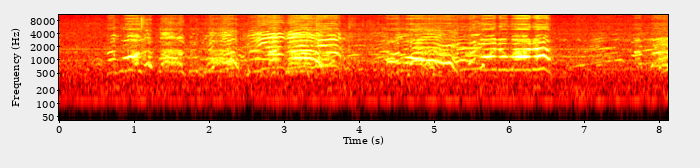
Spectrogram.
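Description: Several shouting voices calling out across a lacrosse field during play, high-pitched and unclear, over a steady low hum.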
